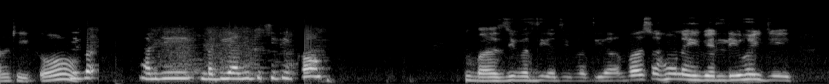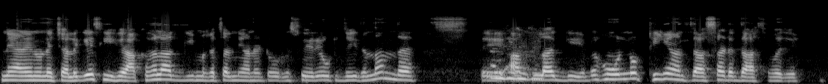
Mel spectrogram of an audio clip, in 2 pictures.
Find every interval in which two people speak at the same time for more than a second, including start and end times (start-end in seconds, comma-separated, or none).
none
